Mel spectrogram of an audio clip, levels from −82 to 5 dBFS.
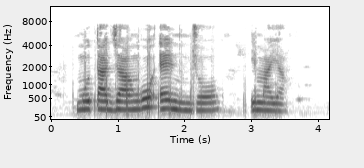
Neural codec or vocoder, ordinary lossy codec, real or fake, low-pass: none; MP3, 64 kbps; real; 7.2 kHz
